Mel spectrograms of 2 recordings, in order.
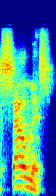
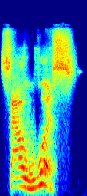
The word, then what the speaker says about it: salvus: You said salvus. The correct pronunciation is salvus.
